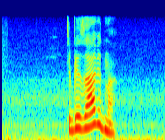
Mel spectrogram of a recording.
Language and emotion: Russian, neutral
